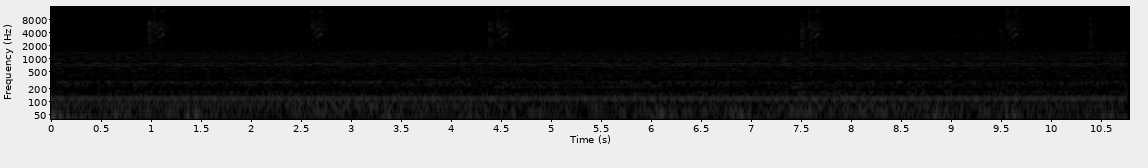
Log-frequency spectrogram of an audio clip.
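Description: Soft menu clicks tick at even intervals.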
